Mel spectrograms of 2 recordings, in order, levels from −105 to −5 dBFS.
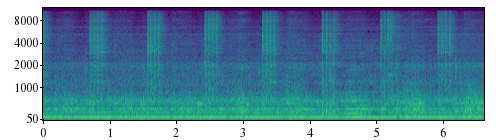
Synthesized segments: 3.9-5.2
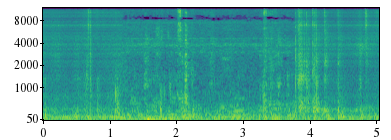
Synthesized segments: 0.0-1.2; 3.8-5.1

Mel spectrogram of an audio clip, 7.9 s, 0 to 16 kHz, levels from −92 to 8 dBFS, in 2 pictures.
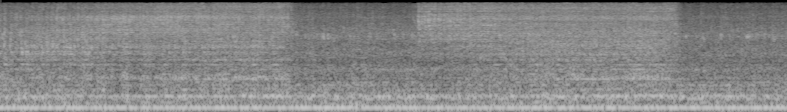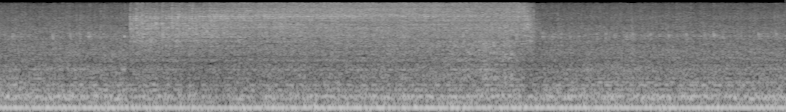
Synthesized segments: none

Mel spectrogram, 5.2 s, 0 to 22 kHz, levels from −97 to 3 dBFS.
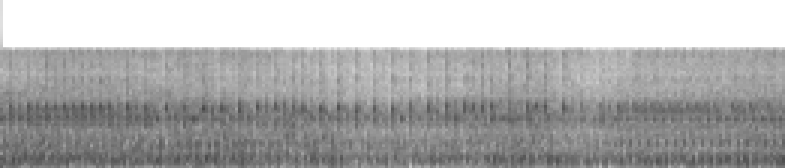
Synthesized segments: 1.0-4.1

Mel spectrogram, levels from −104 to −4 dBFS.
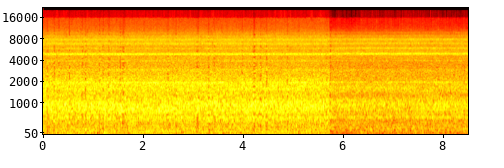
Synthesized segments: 1.8-6.7

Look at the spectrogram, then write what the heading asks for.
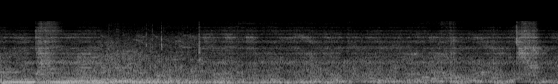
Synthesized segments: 0.0-1.0; 2.0-5.6

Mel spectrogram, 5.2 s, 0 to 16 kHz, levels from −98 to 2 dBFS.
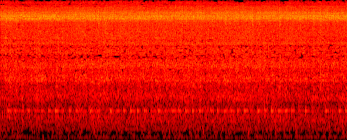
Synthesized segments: none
